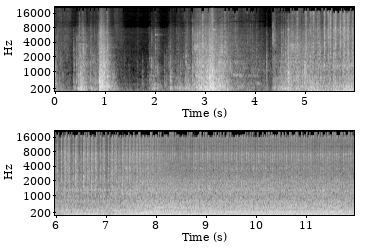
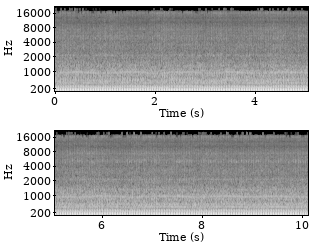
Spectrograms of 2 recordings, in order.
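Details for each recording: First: Second junked Toro mower, after cleaning the clogged carburetor jet, catches after a few pulls and clunks, briefly rises, then settles into a steady, even drone; self-propel weak from a worn, hair-thin belt. Normal running. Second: Junked Honda-powered Homelite pressure washer after carb cleaning and a float-valve check runs at fixed speed but the note wavers and hunts; the owner suspects bad gas and drains it for fresh fuel. Surging.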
